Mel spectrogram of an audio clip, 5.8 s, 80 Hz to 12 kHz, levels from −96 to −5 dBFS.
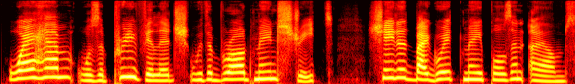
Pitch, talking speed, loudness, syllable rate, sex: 265 Hz, 165 wpm, -19 LUFS, 4.6 syllables/s, female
